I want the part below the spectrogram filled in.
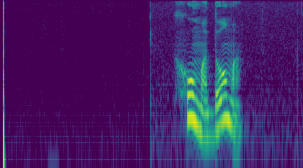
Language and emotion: Russian, neutral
